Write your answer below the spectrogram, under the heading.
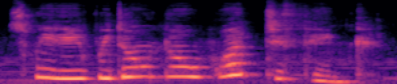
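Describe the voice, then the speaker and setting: A woman's voice: extremely high pitch, big pitch swings, normal speed, dark tone, soft background music, voice pushed up. A woman voicing a refined, dramatic and caring young female cartoon pony with a genteel manner. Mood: concerned.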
